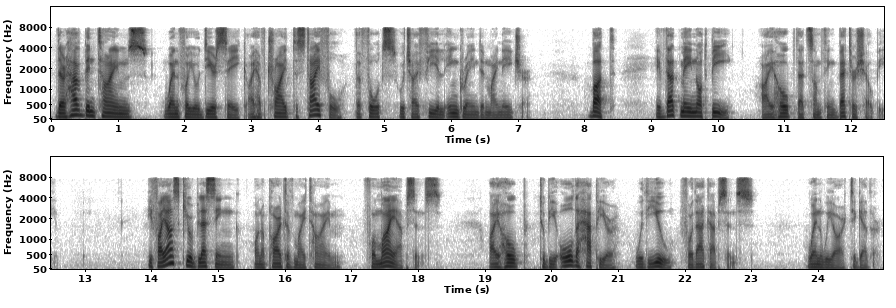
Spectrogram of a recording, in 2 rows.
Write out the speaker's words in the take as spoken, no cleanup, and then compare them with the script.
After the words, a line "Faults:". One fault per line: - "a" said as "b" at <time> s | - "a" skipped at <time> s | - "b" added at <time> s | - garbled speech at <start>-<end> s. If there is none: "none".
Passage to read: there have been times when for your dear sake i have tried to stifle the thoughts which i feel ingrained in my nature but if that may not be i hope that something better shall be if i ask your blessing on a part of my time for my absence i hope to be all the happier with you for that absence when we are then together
there have been times when for your dear sake i have tried to stifle the thoughts which i feel ingrained in my nature but if that may not be i hope that something better shall be if i ask your blessing on a part of my time for my absence i hope to be all the happier with you for that absence when we are together
Faults:
- "then" skipped at 24.4 s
